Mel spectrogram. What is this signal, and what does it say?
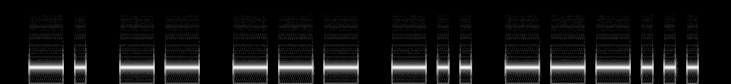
Morse code, heard as a keyed tone, about 10 wpm, 800 Hz. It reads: NMOD:
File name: morse mp3 / revision16-vitesse 10 mots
